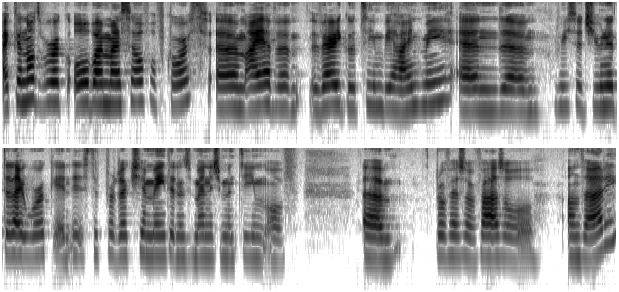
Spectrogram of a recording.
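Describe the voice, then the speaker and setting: This woman's voice sits fairly high in pitch, with fairly even intonation. She moves at a moderate pace. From Netherlands. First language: Dutch. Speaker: researcher. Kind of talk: conference presentation. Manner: hesitant, many fillers.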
